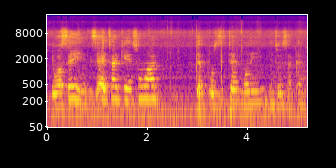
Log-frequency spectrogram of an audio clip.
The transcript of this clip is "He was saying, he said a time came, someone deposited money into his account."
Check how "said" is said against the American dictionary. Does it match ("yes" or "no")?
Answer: no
